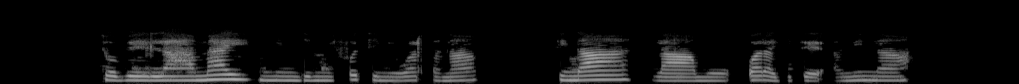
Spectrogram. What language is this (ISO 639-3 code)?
fub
